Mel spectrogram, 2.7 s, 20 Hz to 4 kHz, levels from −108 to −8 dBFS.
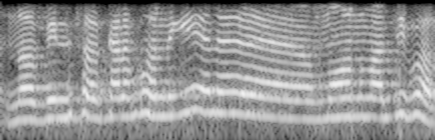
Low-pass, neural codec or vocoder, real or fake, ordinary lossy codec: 3.6 kHz; none; real; none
